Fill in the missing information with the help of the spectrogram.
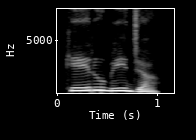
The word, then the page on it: ಕೇರಬೀಜ: kannada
